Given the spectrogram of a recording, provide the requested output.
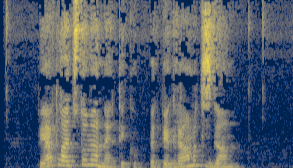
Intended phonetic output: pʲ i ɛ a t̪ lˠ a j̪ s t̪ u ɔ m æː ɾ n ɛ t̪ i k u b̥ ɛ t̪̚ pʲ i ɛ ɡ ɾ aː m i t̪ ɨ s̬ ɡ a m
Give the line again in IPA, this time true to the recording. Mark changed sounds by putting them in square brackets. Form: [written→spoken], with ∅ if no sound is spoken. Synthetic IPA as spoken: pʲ i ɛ a t̪ lˠ a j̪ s t̪ u ɔ m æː ɾ n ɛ t̪ i k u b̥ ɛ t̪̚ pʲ i ɛ ɡ ɾ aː m [i→a] t̪ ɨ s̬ ɡ a [m→n]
